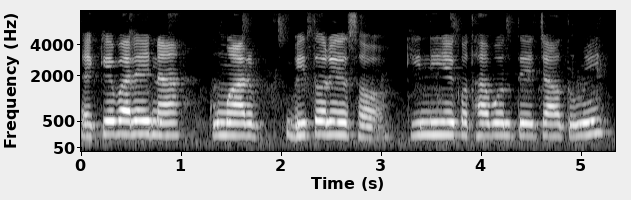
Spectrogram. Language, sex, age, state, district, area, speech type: Bengali, female, 30-45, West Bengal, Uttar Dinajpur, rural, read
